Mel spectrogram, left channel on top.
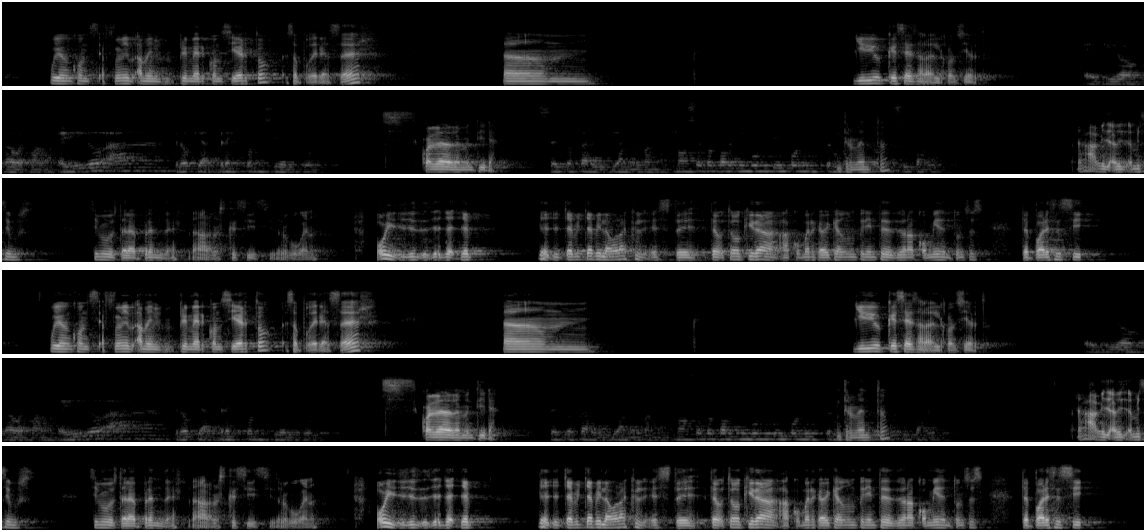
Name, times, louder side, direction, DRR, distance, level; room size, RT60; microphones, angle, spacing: voice 1, 0.5-3.7 5.0-5.9 8.5-9.7 15.2-16.4 19.8-20.3 22.2-23.0 23.7-26.0 26.4-27.5 28.2-33.6, right 3 dB, 35° right, 15 dB, 0.9 m, -30 dB
voice 2, 10.8-14.6 16.8-20.8 22.2-23.1 27.0-27.6 29.0-29.2, left 2 dB, 80° left, 7 dB, 4.6 m, -51 dB
19.0 x 17.5 x 9.1 m, 0.88 s
head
